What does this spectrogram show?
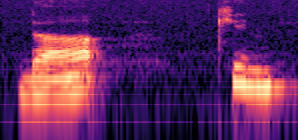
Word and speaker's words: لكن: غير موجود في الكلمه لكن لكن الف بعد اللام الرحمن الرحمن الف بعد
